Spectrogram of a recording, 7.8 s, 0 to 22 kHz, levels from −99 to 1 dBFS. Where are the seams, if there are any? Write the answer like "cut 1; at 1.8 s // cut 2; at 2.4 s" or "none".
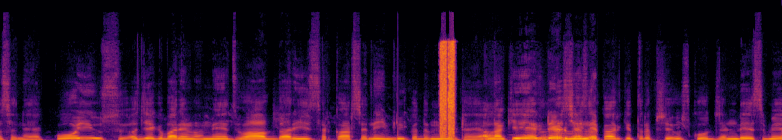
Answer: cut 1; at 6.0 s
